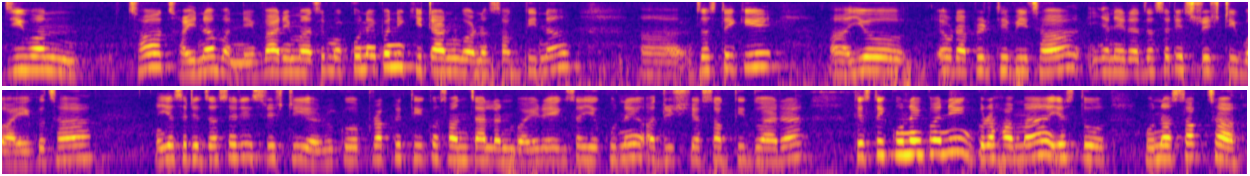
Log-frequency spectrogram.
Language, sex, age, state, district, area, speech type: Nepali, female, 18-30, West Bengal, Darjeeling, rural, spontaneous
